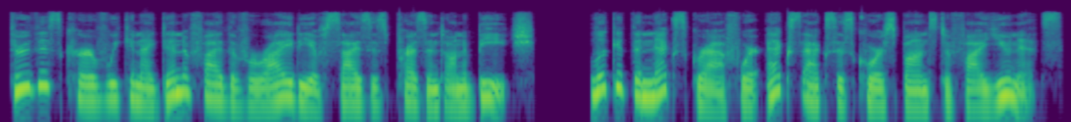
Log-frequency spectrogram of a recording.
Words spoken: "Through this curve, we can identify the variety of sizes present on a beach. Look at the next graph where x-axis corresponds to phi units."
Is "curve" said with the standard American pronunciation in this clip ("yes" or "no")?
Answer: yes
